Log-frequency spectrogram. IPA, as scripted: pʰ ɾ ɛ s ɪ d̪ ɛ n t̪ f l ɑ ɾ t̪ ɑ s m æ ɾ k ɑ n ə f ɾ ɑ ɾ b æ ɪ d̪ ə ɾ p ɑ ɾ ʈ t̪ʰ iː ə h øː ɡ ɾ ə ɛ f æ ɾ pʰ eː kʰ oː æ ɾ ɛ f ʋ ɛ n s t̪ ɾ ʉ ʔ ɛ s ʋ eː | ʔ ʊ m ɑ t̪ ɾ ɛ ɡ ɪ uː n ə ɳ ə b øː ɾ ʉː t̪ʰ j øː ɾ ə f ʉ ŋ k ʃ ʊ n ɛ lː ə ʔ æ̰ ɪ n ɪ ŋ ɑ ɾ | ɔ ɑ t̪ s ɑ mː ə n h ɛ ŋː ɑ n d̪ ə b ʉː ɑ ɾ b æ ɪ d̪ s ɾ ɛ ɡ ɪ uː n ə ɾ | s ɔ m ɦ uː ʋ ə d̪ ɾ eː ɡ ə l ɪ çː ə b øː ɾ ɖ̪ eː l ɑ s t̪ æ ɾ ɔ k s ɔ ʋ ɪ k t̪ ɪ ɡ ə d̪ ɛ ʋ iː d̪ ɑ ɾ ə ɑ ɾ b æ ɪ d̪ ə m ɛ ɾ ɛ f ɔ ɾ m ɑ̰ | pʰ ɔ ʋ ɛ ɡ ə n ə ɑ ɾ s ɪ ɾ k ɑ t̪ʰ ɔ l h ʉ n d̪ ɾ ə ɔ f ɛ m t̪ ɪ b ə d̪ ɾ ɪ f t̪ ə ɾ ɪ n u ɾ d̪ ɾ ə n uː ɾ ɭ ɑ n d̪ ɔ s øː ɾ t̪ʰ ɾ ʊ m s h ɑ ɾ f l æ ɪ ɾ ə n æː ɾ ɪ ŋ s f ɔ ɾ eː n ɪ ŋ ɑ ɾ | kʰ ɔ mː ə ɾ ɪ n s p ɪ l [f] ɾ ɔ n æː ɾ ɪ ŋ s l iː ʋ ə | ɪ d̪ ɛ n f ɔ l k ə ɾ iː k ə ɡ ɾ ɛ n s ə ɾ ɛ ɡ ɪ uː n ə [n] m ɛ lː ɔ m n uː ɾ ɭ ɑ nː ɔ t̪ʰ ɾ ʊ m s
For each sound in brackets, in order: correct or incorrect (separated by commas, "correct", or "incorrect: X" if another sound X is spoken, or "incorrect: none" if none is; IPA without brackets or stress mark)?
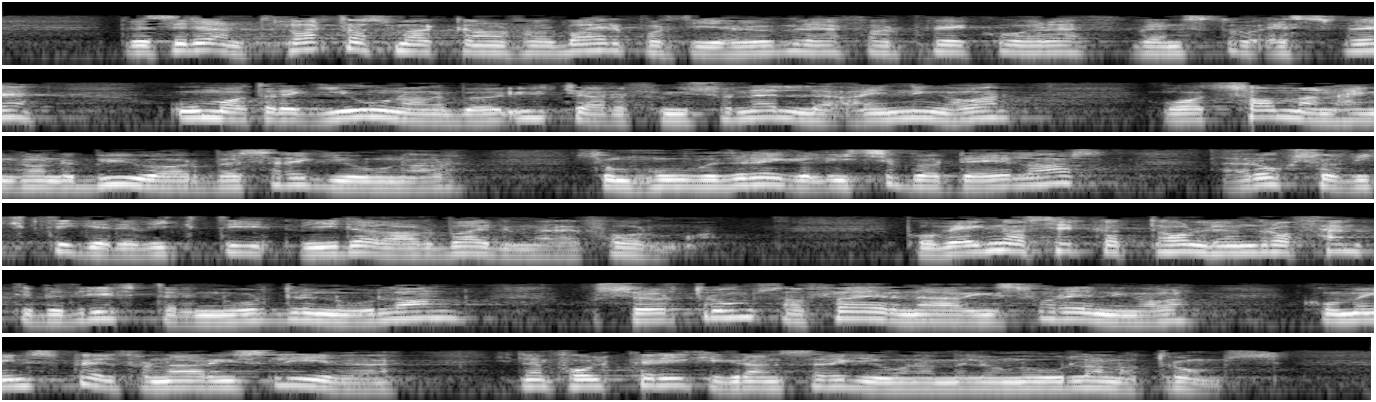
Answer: correct, correct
